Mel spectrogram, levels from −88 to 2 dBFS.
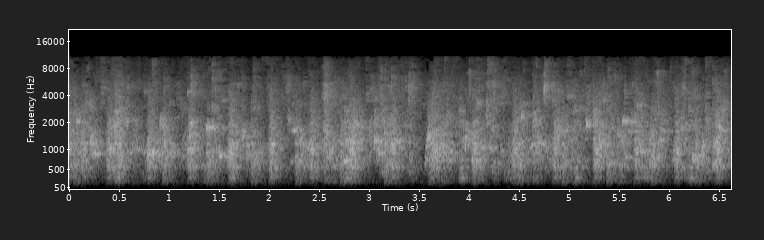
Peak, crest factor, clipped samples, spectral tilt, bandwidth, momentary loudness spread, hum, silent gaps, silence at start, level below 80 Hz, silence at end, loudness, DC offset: -8 dBFS; 20 dB; under 0.1%; 1 dB/octave; 11.5 kHz; 3 LU; none; none; 0 s; under -90 dBFS; 0 s; -27 LUFS; under 0.1%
